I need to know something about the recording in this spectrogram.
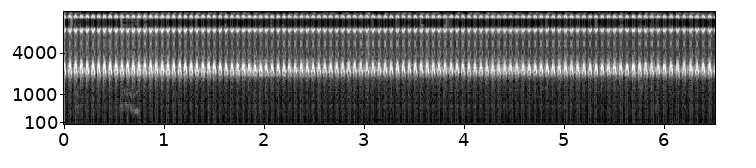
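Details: At night in Brown County, Minnesota, on June 27, 2010, Great Plains toads, the county's first documented, keep up a continuous high buzzing trill of fast even pulses, captured with a Canon PowerShot SX100 digital camera.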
